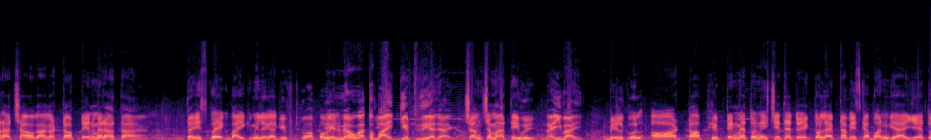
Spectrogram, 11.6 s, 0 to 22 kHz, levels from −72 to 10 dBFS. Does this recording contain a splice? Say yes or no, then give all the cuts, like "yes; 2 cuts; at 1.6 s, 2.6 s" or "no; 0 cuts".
no; 0 cuts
